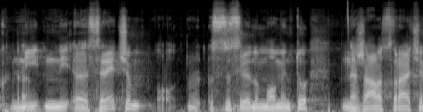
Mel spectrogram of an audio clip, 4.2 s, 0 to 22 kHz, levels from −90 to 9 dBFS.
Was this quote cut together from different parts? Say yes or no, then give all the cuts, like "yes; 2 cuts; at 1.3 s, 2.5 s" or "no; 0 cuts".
yes; 1 cut; at 2.4 s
